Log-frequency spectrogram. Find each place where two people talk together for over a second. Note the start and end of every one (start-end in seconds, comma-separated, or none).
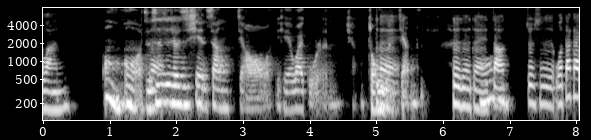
none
